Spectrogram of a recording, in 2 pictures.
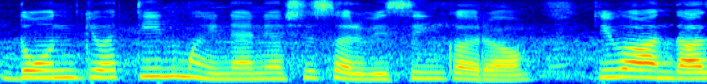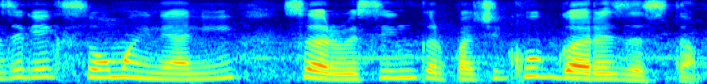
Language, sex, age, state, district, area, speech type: Goan Konkani, female, 18-30, Goa, Ponda, urban, spontaneous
